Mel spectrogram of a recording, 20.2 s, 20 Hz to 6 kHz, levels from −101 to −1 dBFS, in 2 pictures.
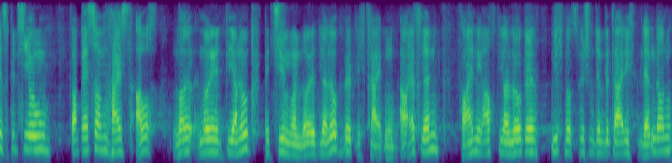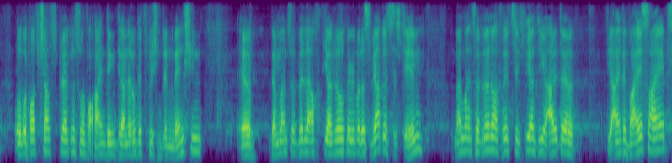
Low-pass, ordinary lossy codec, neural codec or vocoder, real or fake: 5.4 kHz; none; codec, 16 kHz in and 24 kHz out, 0.6 kbps, FireRedTTS-2 codec; fake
